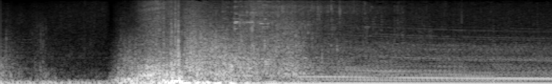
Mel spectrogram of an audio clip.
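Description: A heavy body slams onto the ground with a thud.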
